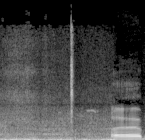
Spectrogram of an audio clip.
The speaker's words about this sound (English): Listen to that boat.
